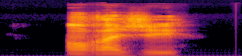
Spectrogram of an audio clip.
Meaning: 1. to have rabies 2. to enrage, anger, infuriate 3. to inflame, arouse
- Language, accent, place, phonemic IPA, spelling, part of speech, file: French, France, Lyon, /ɑ̃.ʁa.ʒe/, enrager, verb, LL-Q150 (fra)-enrager.wav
